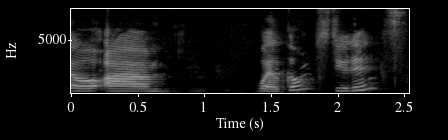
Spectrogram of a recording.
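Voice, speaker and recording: A woman speaks in a somewhat breathy voice. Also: very clean recording, silent background. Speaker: panel moderator. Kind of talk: panel moderation. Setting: library event with audience.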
